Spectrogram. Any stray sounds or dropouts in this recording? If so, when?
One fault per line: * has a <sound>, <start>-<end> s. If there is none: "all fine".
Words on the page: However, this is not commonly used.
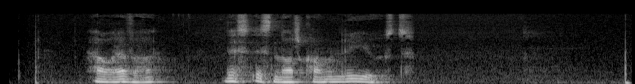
all fine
